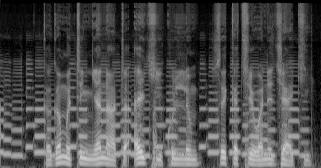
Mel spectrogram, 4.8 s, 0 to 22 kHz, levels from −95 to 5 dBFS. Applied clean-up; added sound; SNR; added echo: none; Wind instrument, woodwind instrument; 8 dB; none.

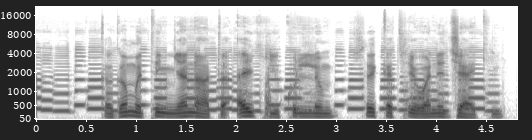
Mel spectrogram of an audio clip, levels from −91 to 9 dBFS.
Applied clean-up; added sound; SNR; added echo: neural mask model RNNoise.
